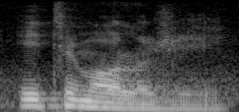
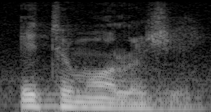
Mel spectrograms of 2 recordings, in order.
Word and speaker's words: etymology: Stress here on the third.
